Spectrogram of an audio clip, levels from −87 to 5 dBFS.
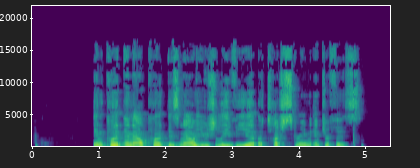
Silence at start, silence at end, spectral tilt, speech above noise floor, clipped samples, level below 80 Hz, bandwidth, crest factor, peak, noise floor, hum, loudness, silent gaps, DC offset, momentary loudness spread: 0.05 s; 0.45 s; -3.5 dB/octave; 69 dB; under 0.1%; -60 dBFS; 16.5 kHz; 18 dB; 0 dBFS; -87 dBFS; none; -18 LUFS; none; under 0.1%; 10 LU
